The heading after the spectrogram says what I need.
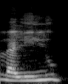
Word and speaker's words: La Lilu: Yo siempre he tenido la duda, muchos le dicen La Lilu y otros La Lilu. ¿Cuál sería la pronunciación correcta? Bueno, como no tiene tilde en la U, correcto, es La Lilu.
